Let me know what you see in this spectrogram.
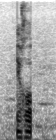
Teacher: Alors voilà, là j'ai fait un R français.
